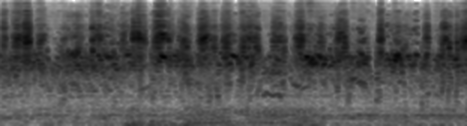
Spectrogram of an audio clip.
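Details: Budgie colony in an aviary, a flock of these Australian parrots giving bright, high chirps and scratchy warbles in quick overlapping bursts, loud and unbroken throughout.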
